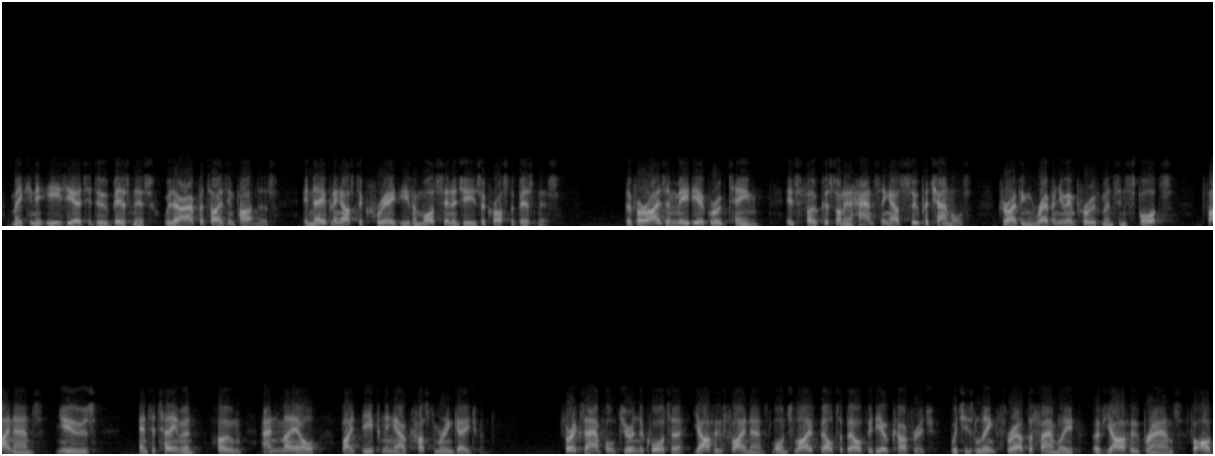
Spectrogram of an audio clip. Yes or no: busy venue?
no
